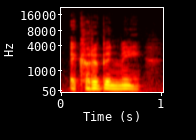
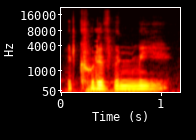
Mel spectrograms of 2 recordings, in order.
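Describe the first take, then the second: First: It is said in a plain, everyday voice. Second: It is said in a put-on narrator voice.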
